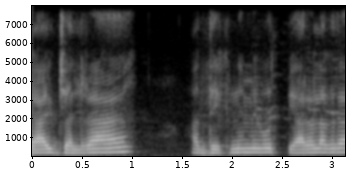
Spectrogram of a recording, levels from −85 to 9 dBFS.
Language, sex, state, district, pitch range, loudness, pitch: Hindi, female, Jharkhand, Garhwa, 195-225 Hz, -16 LUFS, 215 Hz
